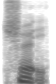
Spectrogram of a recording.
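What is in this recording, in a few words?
"chui3", Chinese; Cours-de-Chinois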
